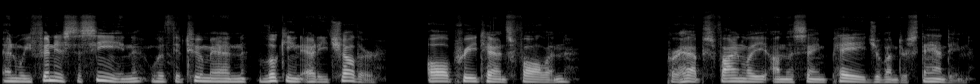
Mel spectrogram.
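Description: A man hosting a show, giving scripted narration and commentary on an old radio drama in a measured, explanatory way. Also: mid-range voice, dry recording, clean studio sound. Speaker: podcast host.

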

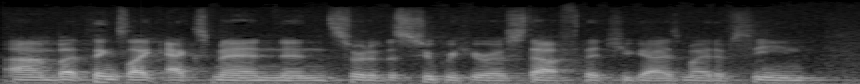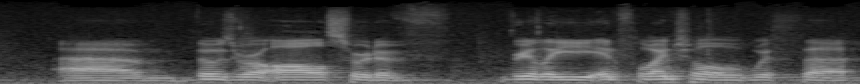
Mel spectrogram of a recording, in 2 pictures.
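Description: A man in his thirties, from Hong Kong, a comics creator talking to an audience and often pausing with fillers and restarting. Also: low voice, little pitch movement, slight background noise. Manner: hesitant, many fillers and restarts. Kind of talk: talk to an audience.

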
